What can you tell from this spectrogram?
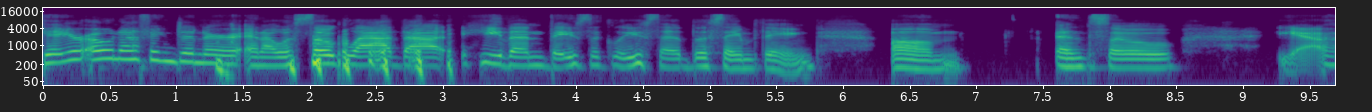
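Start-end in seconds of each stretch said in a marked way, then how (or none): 0.0-1.4 put-on rapid, high-pitched shouted outburst. Recounting what they yelled at the TV during a show, retelling a shout at the TV. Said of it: "I literally shouted at my TV".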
